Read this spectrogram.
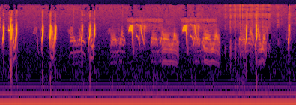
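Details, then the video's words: Night calling of quail: sharp high chirps in pairs at the start, followed by buzzier, warbled phrases and hooked whistles, with brief silences between bursts. "rat k liye batair ki awaz | quail calling"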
